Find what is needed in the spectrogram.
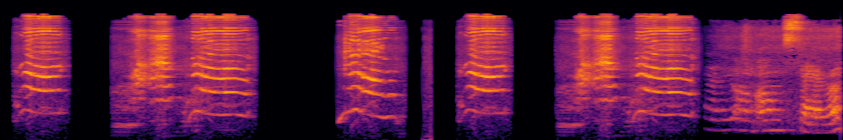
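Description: A cat meowing repeatedly: about seven separate meows, several rising and then falling in pitch, with short silent gaps between them and a brief click around the middle.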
